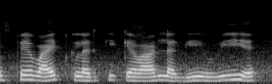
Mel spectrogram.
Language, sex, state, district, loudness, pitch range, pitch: Hindi, female, Jharkhand, Palamu, -15 LUFS, 180-200 Hz, 185 Hz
